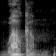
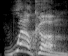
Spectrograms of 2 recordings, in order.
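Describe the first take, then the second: First: It is said softly and calmly. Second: It is said loudly and intensely.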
